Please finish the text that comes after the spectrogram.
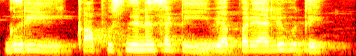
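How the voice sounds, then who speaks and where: A woman's voice: mid-range voice, fairly even intonation, moderate pace, gravelly, dark tone. Chatty woman story narrator. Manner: chatty, asides to listeners.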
